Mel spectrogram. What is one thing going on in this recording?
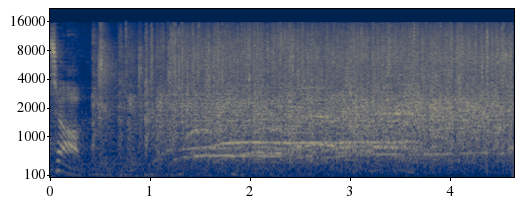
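A studio audience cheers and applauds.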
